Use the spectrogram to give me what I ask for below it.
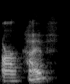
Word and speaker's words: arXiv: It's called Archive. It's spelled ARXIV, and that is for the physical sciences.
